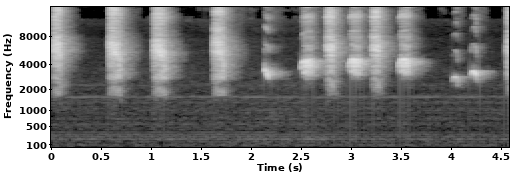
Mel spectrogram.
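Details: Mountain leaf warbler giving rough, closely spaced bursts, a recording for tutoring competition birds: four broad rasping bursts about half a second apart, then quicker chirps and buzzy notes, roughly two per second.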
